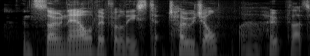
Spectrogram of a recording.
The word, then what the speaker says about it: ToGL: And so now they've released ToGL. I hope that's how you pronounce it.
